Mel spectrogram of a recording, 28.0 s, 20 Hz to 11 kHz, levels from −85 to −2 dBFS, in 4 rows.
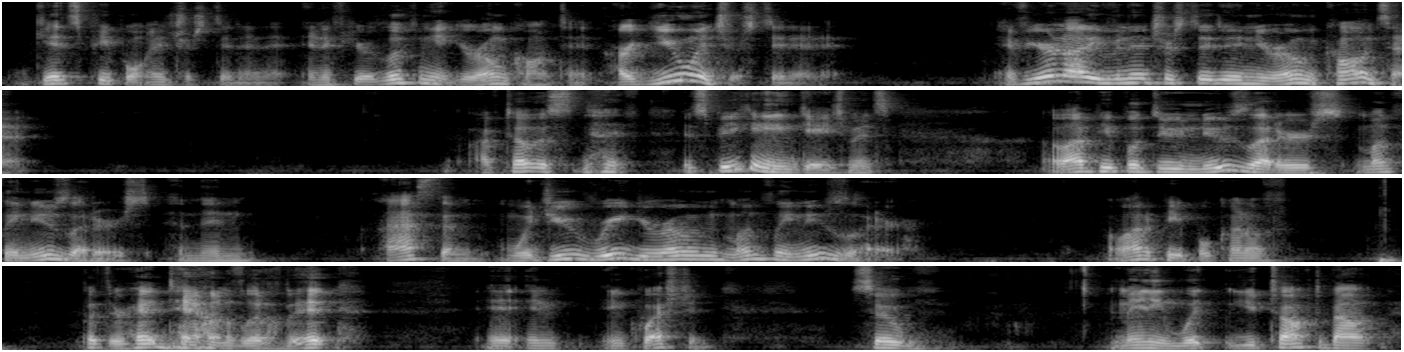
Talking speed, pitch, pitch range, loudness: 160 wpm, 110 Hz, 95-140 Hz, -29 LUFS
